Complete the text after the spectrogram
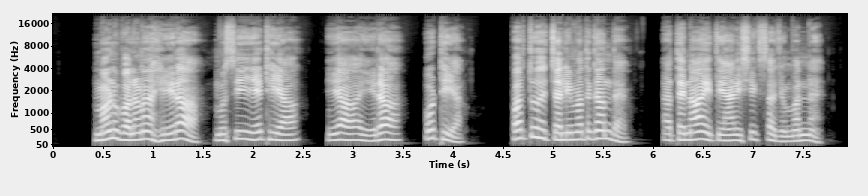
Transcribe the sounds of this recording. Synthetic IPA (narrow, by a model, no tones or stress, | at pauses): mɐɽ̃ũbɐlɽ̃aɦeːɾamɐsiːeːʈʰɪja | jaɦeːɾa | oːʈʰɪja | pɐɾt̪ʊɦɛt͡ʃɐlimɐt̪ɡãːnd̪ɛ | ɐt̪ɛnãːit̪ɪjãɾisɪksad͡ʒomɐnːɛː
